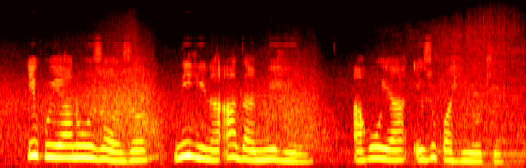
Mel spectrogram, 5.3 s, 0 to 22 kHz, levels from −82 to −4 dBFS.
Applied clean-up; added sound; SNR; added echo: none; Traffic noise, roadway noise; 17 dB; none.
